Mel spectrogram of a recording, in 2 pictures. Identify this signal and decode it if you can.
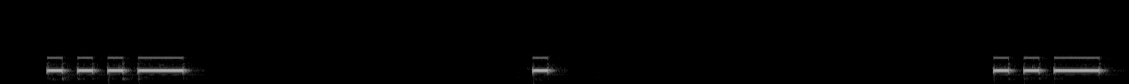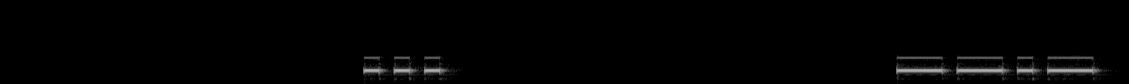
Morse code, heard as a keyed tone, about 8 wpm, 650 Hz. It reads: V E U S Q
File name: jh8cbh / 2026cw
